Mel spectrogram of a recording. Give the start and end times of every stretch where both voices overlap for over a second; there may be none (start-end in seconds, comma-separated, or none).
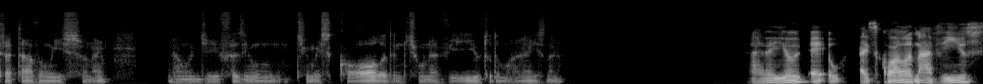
none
